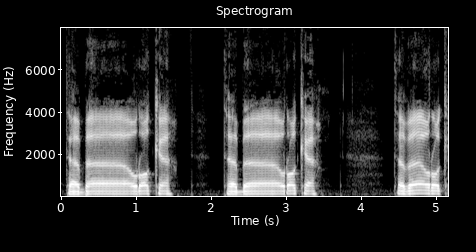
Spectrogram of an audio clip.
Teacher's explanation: Watch and see that the ra is made as full as can be whilst keeping the alif preceding it empty. تبارك تبارك تبارك الذي تابا empty, the lam empty, and the dhal as smooth as can be.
